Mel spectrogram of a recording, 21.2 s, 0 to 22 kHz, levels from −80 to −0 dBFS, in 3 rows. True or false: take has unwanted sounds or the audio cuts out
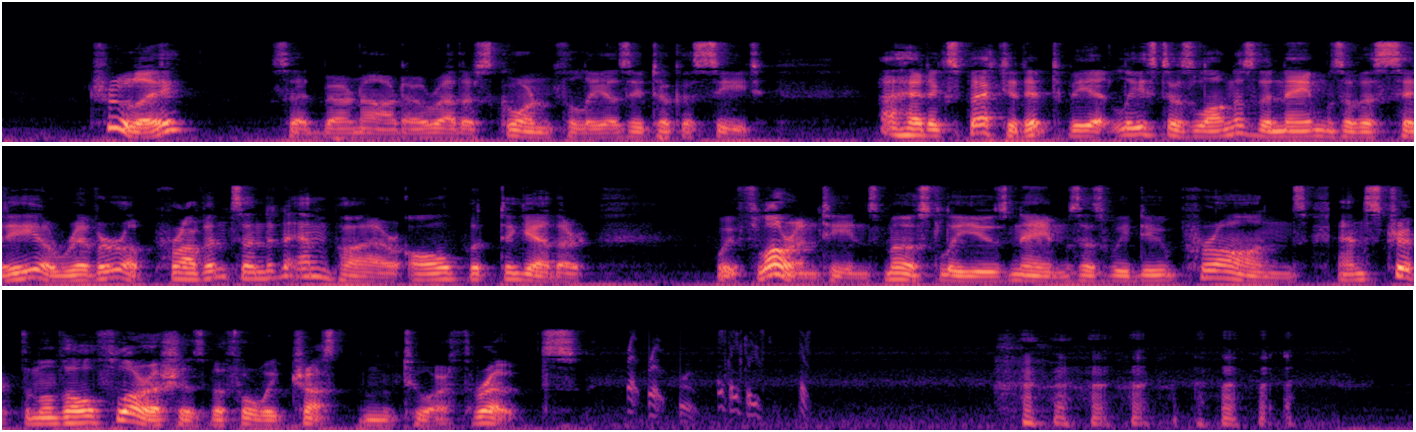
true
